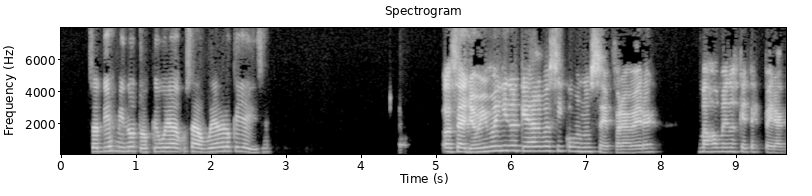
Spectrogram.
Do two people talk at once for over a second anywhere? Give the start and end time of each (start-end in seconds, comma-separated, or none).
none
